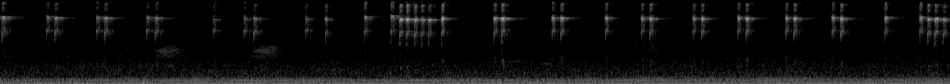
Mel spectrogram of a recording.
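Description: An Indian palm squirrel chirps in a steady series of shrill, clipped notes, roughly two each second, growing slightly louder midway. A faint low-pitched hum runs underneath throughout.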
